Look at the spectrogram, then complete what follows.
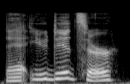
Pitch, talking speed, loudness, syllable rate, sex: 215 Hz, 185 wpm, -15 LUFS, 3.6 syllables/s, female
